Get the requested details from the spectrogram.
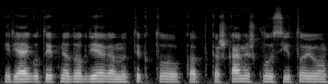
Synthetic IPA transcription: ɪɾjɛɪɡʊt̪ɐɪpnʲɛd̪uɔkd̪ʲiɛʋʲɛnʊt̪ʲɪkt̪ʊkɐt̪kɐʃkɑmɪʃklˠɐʊsʲiːt̪oːju

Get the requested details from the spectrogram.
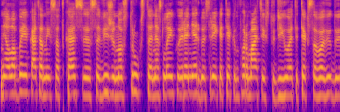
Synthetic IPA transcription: nʲɛlˠɐbɐɪkɑːt̪ʲɛnɐɪsɐt̪kɐssɐʋʲɪʒʲɪnoːst̪ɾuːkst̪ɐnʲɛslˠɐɪkoːɪɾɛnʲɛrʲɡʲɪjoːsrʲɛɪkʲɛt̪ʲiɛkɪnfoːrmɑːt͡sʲɪjɛːst̪ʊd̪ʲɪjuɔt̪ʲɪtʲiɛksɑʋoːʋʲɪd̪ʊj

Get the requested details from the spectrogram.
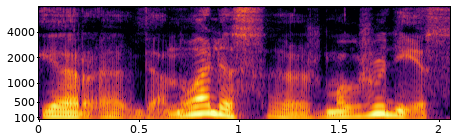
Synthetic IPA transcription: ɪrʋʲḭɛnuɔlʲɪsʒmoɔɡʒʊd̪ʲiːs

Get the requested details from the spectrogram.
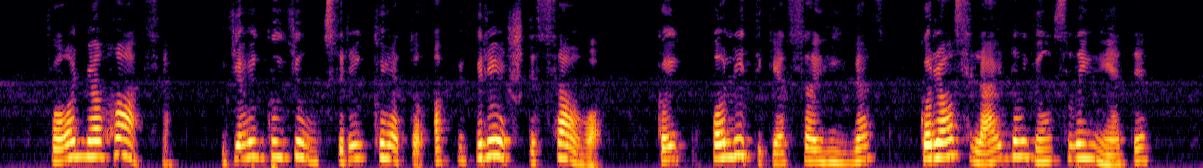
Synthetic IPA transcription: poːnʲɛɣɑːsʲɛ | jɛɪɡʊjʊmsɾʲɛɪkʲeːt̪ʊ̰ɐpʲɪɡɾʲiɛʃʲt̪ʲɪsɑːʋo̰ː | kɐɪ | poːlʲɪt̪ʲɪkʲeːsːɐʋʲiːbʲes | kʊɾʲoːslʲɛɪd̪oːjʊmslˠɐɪmʲeɛt̪ʲɪ

